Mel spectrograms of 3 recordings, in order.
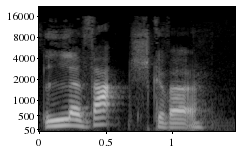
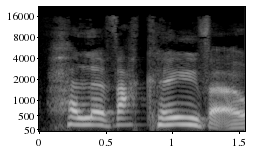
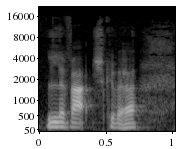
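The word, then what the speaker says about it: Hlaváčková: But yeah, it's Lavachkova, which it, a lot of people might look at her name and be like, Helavakova or something. But then I sort of tried to Google it and I think I'm saying it correctly, Lavachkova.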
